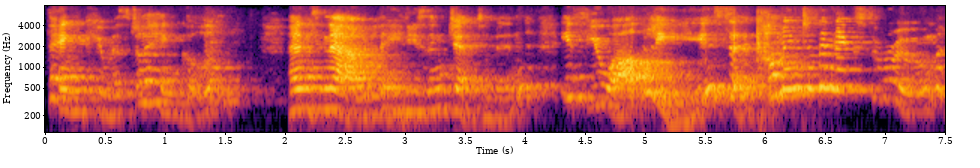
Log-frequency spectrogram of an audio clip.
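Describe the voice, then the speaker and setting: A woman's voice: on the high side, big pitch swings, a little slow. A woman playing a gushing, bossy society hostess in old-time radio style, theatrical and grandly over-enunciated. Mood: excited, hurrying. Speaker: amateur stage actor. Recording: echoey room, distant mic, dull sound.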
